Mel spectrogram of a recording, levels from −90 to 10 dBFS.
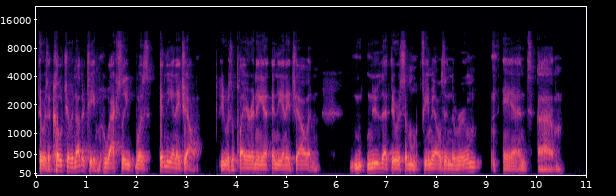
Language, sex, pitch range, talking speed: English, male, 80-110 Hz, 185 wpm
